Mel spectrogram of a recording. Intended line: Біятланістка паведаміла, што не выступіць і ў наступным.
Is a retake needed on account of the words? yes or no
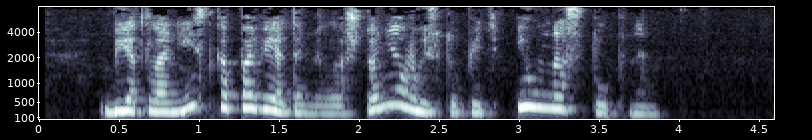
no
